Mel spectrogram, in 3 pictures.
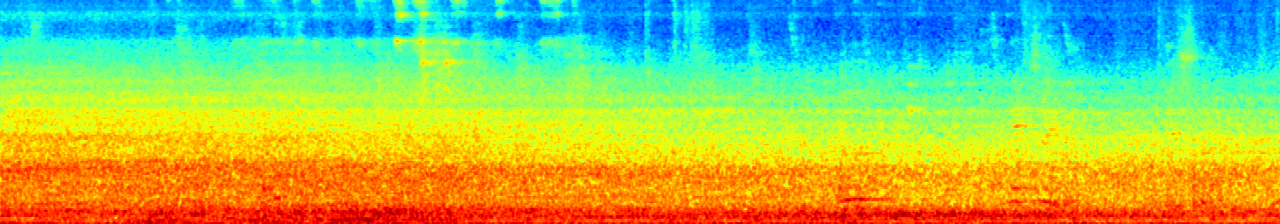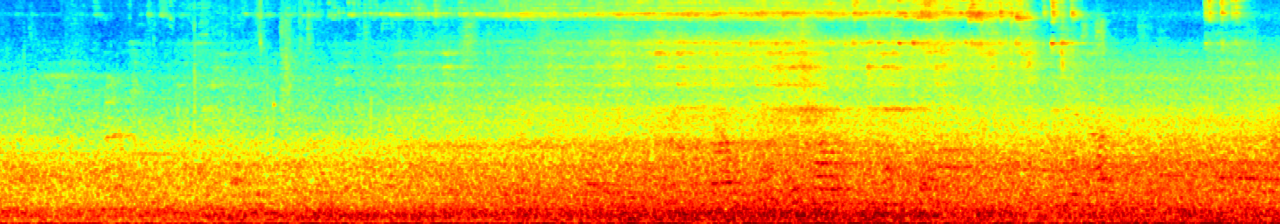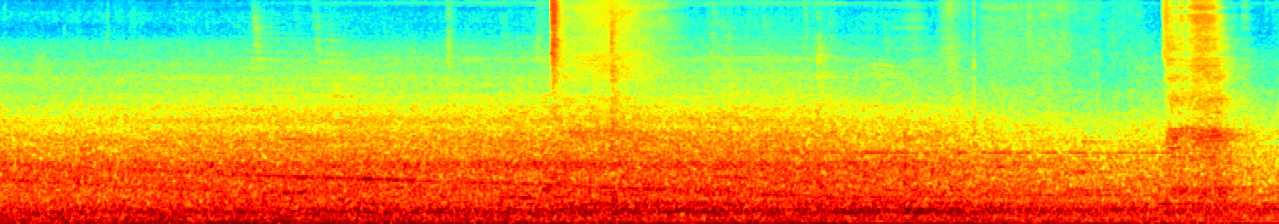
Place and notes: dortmund, kamsprasse, u-bahnhof haltestelle - dortmund, kampstrasse, u-bahnhof haltestelle
morgens an u-bahn-haltestelle, wartende menschen, ein- und ausfahrt von zwei zügen
soundmap nrw
social ambiences/ listen to the people - in & outdoor nearfield recordings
